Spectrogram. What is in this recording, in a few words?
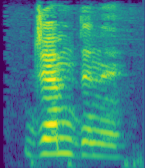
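"джӧмдыны", Komi, female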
